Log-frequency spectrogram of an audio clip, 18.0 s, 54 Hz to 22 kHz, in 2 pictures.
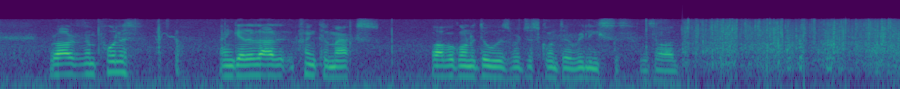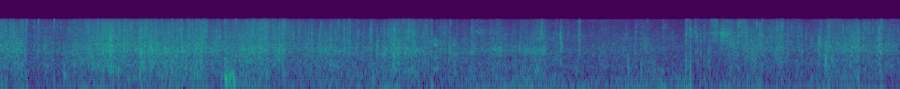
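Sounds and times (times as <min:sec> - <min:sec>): plastic sheet crinkling and rustling: 0:06.6 - 0:18.0.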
